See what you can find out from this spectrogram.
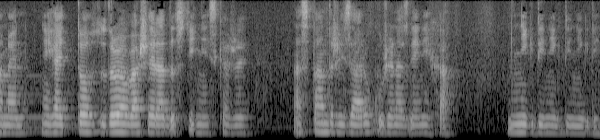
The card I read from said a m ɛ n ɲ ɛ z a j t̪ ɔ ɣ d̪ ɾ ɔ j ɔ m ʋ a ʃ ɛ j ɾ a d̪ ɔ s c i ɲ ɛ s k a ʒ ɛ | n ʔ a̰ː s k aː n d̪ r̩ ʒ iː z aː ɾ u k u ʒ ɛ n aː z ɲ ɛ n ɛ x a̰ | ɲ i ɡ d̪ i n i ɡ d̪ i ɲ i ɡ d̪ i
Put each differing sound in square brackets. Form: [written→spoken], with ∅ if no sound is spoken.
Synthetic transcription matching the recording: a m ɛ n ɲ ɛ [z→ɣ] a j t̪ ɔ [ɣ→z] d̪ ɾ ɔ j ɔ m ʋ a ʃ ɛ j ɾ a d̪ ɔ s c i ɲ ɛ s k a ʒ ɛ | n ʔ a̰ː s [k→p] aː n d̪ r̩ ʒ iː z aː ɾ u k u ʒ ɛ n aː z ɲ ɛ [n→ɲ] ɛ x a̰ | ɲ i ɡ d̪ i [n→ɲ] i ɡ d̪ i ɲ i ɡ d̪ i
